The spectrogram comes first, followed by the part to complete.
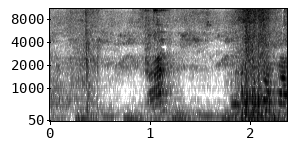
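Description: People's voices talking, with a short rising vocal sound about a second in and a loud noisy burst near the end.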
